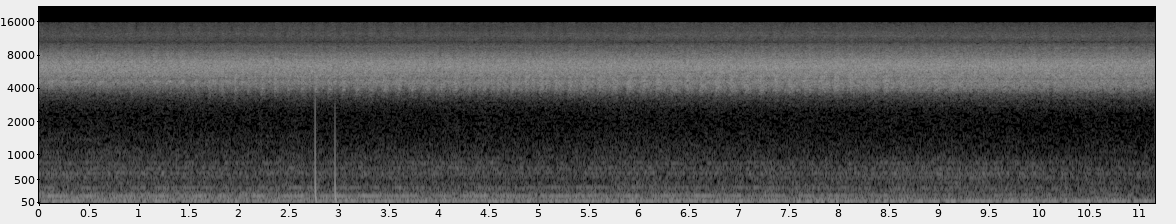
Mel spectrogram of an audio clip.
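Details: Steady, high, hissing insect chorus of tree crickets among olive trees in Gure, Edremit, Turkey, constant in pitch and loudness, with one double click early on and a faint low hum beneath.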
